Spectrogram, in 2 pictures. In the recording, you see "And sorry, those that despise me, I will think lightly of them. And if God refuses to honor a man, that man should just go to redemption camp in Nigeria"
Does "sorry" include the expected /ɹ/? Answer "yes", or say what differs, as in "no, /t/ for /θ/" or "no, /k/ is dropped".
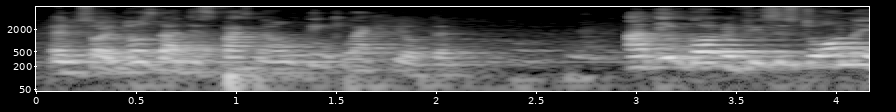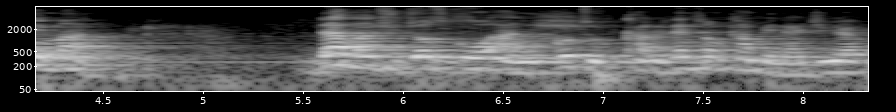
no, /ɹ/ is dropped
